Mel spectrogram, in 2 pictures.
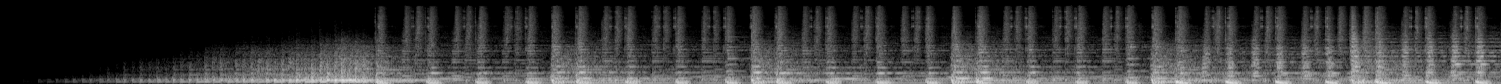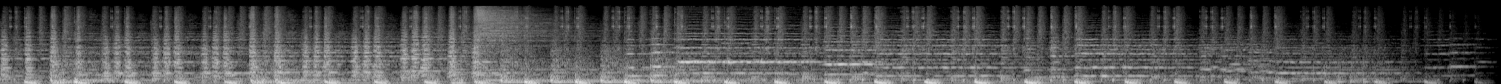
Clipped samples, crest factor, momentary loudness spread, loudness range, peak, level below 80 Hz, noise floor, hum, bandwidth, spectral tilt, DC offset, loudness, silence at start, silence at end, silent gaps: under 0.1%; 16 dB; 10 LU; 5 LU; -2 dBFS; -24 dBFS; -60 dBFS; none; 16.5 kHz; -5 dB/octave; under 0.1%; -19 LUFS; 1.15 s; 0.2 s; none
